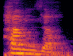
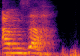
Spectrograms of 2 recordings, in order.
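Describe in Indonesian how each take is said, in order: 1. Kata ini dimulai dengan bunyi h yang berdesah. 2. Kata ini langsung dimulai dengan vokal. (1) "Depan tu kalau kita eja tu h" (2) "Amzah tu salah"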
